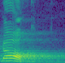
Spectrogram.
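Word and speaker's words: talk: तीसरा है टॉक, टॉक में एल का उच्चारण नहीं किया गया, इसमें एल साइलेंट है।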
